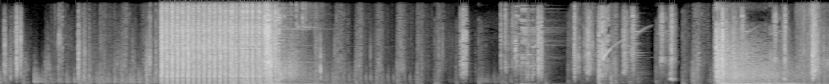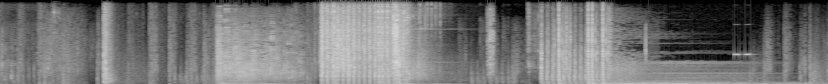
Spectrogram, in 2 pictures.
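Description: Bursts of gunfire in the mobile shooter Call of Duty Mobile, loud and clipped, come in uneven volleys and single shots separated by quieter gaps.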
